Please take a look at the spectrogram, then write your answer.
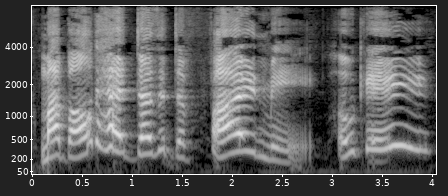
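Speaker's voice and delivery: slow, high, over-the-top proud delivery; hammed-up declaration. Queen telling viewers about her bald head, hammed-up and slow. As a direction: ham it up like a bad soap star. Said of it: "Not an actor".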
